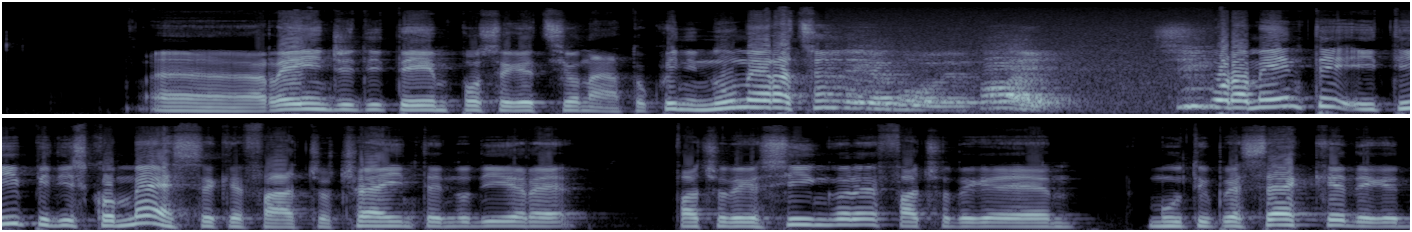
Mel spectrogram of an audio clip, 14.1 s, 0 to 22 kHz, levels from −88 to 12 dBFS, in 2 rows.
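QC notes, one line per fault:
4.13–6.05 s: switch to a distant microphone. The speech abruptly turns roomy and hollow, with thinner bass, a level drop of about 5 dB and room noise only some 25 dB down, likely because the close mic dropped out. It snaps back just before "i tipi di scommesse".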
